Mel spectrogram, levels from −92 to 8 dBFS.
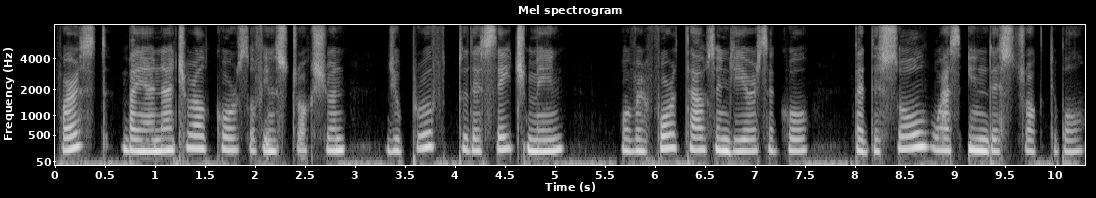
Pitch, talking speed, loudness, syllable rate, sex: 225 Hz, 130 wpm, -16 LUFS, 4.3 syllables/s, female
